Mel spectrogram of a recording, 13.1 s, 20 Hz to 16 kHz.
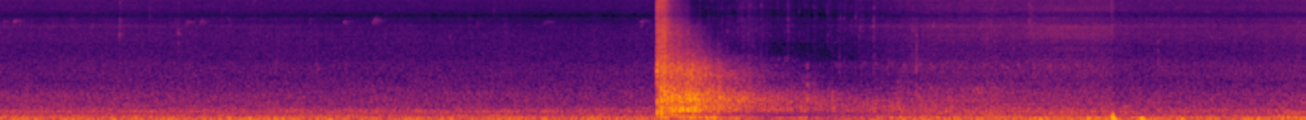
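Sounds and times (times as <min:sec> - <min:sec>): revolver gunshot with echo: 0:06.6 - 0:08.5.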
